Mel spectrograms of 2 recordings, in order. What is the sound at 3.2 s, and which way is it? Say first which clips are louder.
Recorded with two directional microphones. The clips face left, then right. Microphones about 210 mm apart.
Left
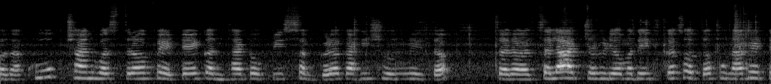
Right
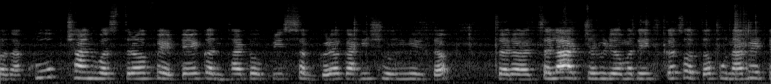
Speech: even; centre (ahead or behind).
